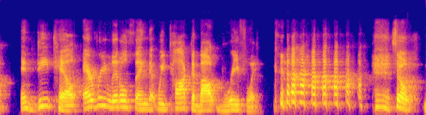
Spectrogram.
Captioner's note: laughs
